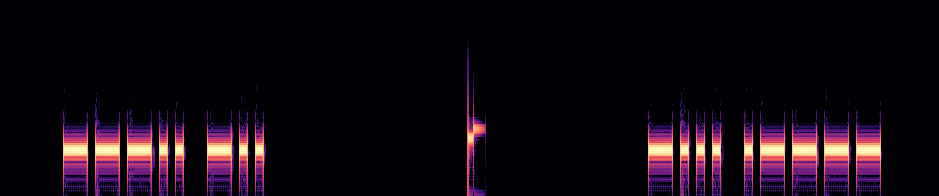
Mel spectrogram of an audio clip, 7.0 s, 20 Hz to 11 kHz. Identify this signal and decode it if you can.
Morse code, heard as a keyed tone, about 20 wpm, 700 Hz. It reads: 8D B1
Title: Two Letter-Number Combinations - 20wpm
